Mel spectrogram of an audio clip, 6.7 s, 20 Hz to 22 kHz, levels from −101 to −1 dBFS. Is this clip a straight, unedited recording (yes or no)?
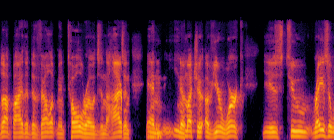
no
